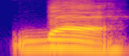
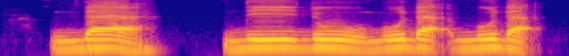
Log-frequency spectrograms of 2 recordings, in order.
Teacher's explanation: Hujung lidah sentuh pada belakang pangkal gigi atas. Dekat akar gusi. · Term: makhraj dal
